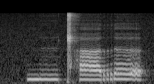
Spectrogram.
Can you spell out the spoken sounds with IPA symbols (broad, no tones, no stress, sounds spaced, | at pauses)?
ŋ ɨː ǁʰ aː r ɜ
